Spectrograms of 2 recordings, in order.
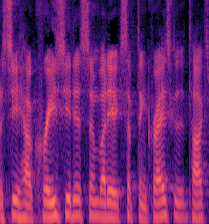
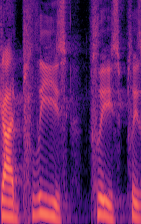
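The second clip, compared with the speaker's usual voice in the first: mock desperate, imploring, pleading delivery. Acting out the apostles' prayer to god: imitating a pleading prayer. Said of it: "a pleading".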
